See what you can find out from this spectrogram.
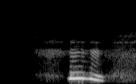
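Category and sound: human body sound, yawn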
